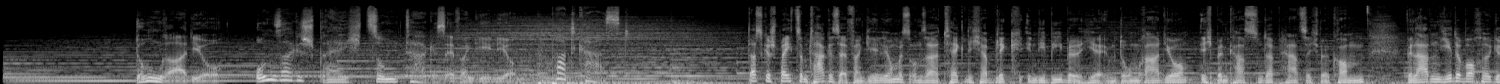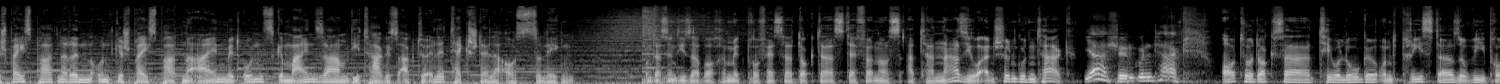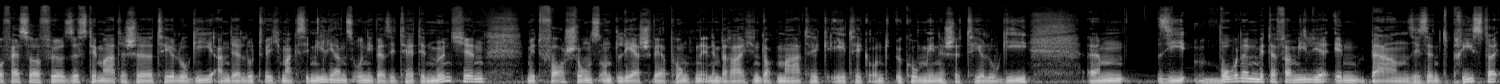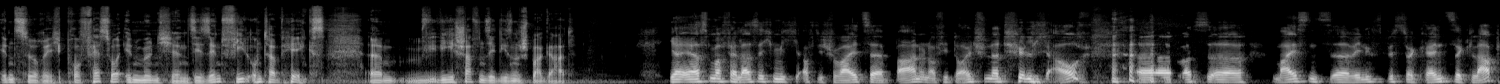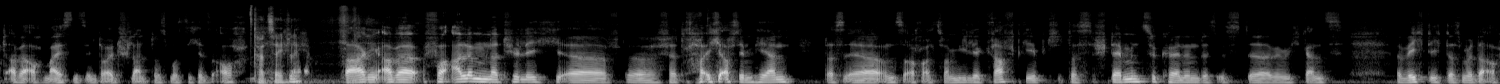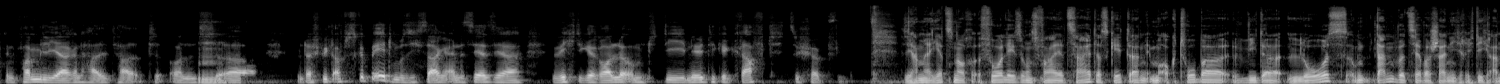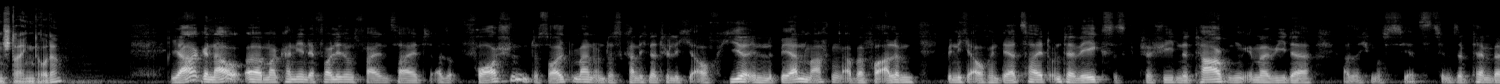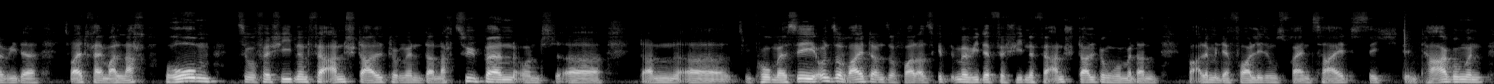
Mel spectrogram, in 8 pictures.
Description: Mt 19,23-30 - Gespräch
